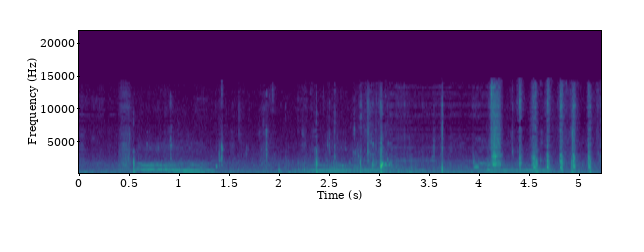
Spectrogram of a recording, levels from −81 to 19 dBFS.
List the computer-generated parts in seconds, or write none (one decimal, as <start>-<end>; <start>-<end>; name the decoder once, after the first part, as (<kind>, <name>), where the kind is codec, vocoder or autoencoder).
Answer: 3.1-4.2 (codec, SNAC)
